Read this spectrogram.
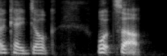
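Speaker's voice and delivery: play-acted, light, playful teasing tone. Retelling what someone said while teasing: imitating a teasing remark. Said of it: "he was teasing me and he said".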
